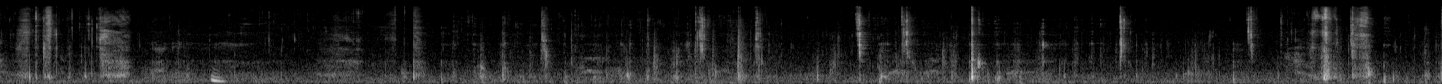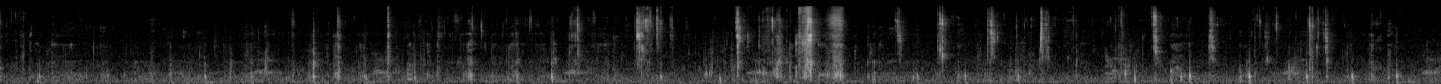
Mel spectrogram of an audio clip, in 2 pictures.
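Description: Close-miked chewing and biting of roast chicken and shell-on shrimp: irregular sharp, crunchy clicks, with a few louder crunches about a third of the way in and again about three quarters of the way through.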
